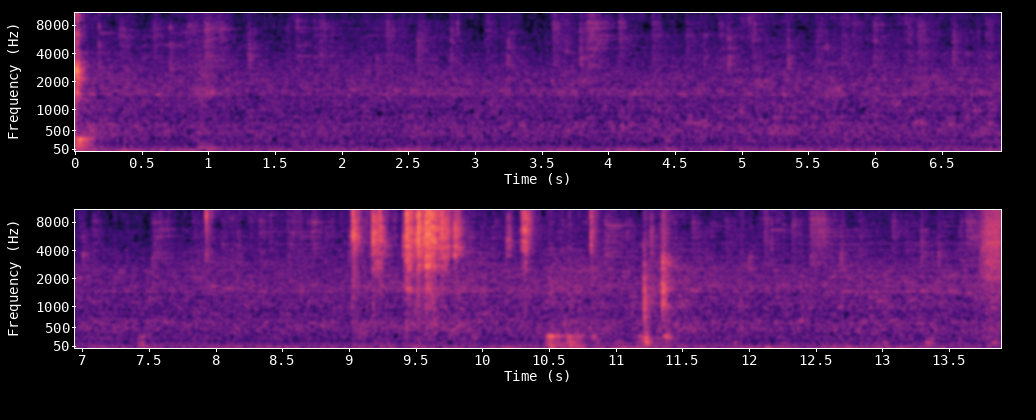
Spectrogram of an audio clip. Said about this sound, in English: Oh, my God. I'm so excited. It's like Christmas. You get to roll all your dice at once.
